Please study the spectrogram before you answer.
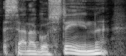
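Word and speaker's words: San Agustín: So, and that, the whole idea of like what locals just, articulate, St. Augustine comes from the Spanish San Agustin.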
